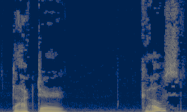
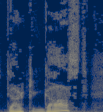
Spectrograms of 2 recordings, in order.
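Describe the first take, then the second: First: "Doctor Ghost" with a long oh sound; first try at the name. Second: "Doctor Gost" with a short open o; corrected name. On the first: Host names the doctor, first as "Doctor Ghost" with a long O. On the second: Host corrects the doctor's name to "Doctor Gost", short O. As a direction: say "Gost" to rhyme with lost. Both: Shown as a demonstration.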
